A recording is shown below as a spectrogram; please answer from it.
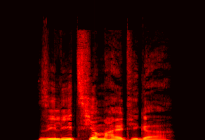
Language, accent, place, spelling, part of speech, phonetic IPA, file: German, Germany, Berlin, siliziumhaltiger, adjective, [ziˈliːt͡si̯ʊmˌhaltɪɡɐ], De-siliziumhaltiger.ogg
- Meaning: inflection of siliziumhaltig: 1. strong/mixed nominative masculine singular 2. strong genitive/dative feminine singular 3. strong genitive plural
